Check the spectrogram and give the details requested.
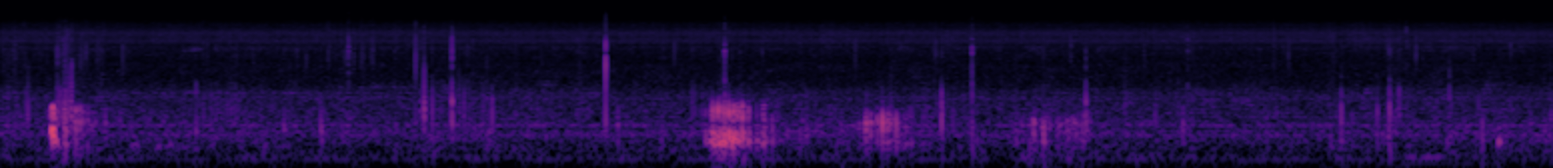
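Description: Quiet background with a few short gurgling, rumbling bursts and faint clicks; ordinary stomach growling from gas and fluid moving through the gut.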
